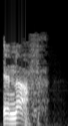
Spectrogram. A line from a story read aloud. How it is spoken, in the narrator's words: Jastis snapped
